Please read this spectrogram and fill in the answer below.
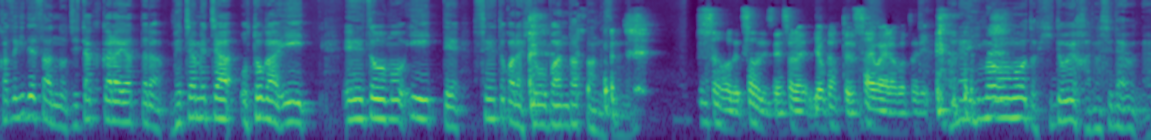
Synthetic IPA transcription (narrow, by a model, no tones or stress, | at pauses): kazɨɡʲid̪e̞sãnːo̞d͡ʑit̪akɯ̟̥kaɾajat̪ːaɾame̞t͡ɕame̞t͡ɕao̞t̪o̞ɡaiːe̞ːzo̞ːmo̞ʔiːt̪ːe̞se̞ːt̪o̞kaɾaço̞ːbãnd̪at̪ːãnd̪e̞sɨjo̞̰ne | soːd̪esoːd̪e̞sɨne̞so̞ɾejo̞kat̪ːad̪esaiβainaɡo̞t̪o̞ɲiaɾe̞imaomo̞ɯt̪o̞çid̪o̞ihanaɕid̪ajo̞ne̞̰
